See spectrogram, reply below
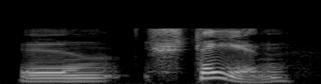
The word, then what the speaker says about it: stehen: Stehen, which is spelled S-T-E-H-E-N, because in German, S-T always has the sound of an S-H-T.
